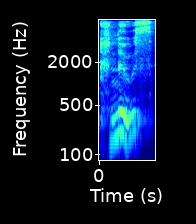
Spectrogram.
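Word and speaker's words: Knuth: A very famous computer scientist uh Donald Kuth. Yes indeed it's pronounced kuth. It's not a silent K.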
